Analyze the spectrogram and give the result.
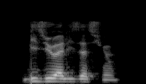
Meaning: visualization
- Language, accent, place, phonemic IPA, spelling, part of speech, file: French, France, Lyon, /vi.zɥa.li.za.sjɔ̃/, visualisation, noun, LL-Q150 (fra)-visualisation.wav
